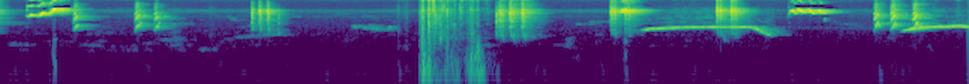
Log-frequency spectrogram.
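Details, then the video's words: Male brown-chested jungle flycatcher answering a female placed beside it. Scattered high buzzy notes and trills, plus two long level whistles that bend downward. A sharp clattering knock sounds midway. "REAKSI SRDC JANTAN MAPAN DI TEMPEL SRDC BETINA , PANCINGAN SRDC AGAR CEPAT BUNYI"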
